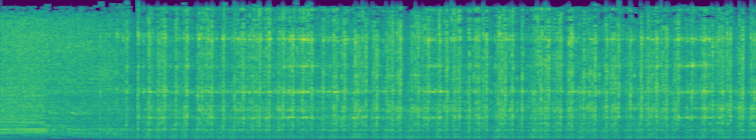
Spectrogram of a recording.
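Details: Small junk chainsaw being revived revs quickly to a high, steady buzzing scream and holds it evenly while cutting; it runs strong and clean, the chain brake works, and the oiler may not be oiling.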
